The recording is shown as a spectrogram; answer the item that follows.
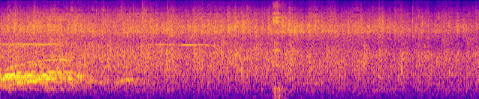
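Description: Conference audience applauding, loudest at first and then settling into steady clapping.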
